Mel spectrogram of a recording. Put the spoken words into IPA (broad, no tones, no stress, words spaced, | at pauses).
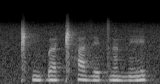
ǁʰĩɓɐ ǁʰazed͡zɐ̃ nẽ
